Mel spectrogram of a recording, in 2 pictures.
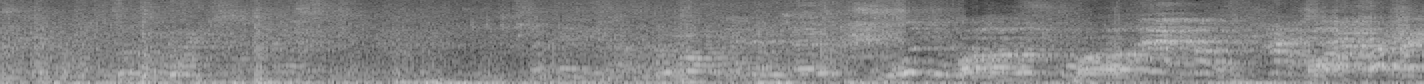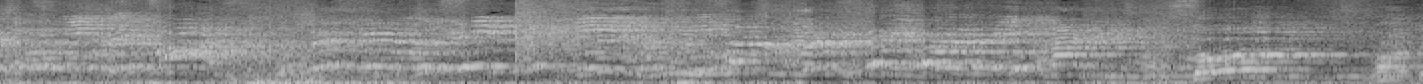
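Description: Children shout and call out as they run.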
